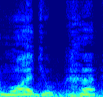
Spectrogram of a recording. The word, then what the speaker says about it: Moadjo: C'est en banjounais ton nom, hein, Moadjo. que Moadjo. C'est la lionne qui m'a appris enfin à prononcer ton nom parce que j'avais du mal à prononcer ça.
